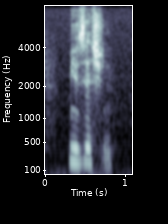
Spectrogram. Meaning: A composer, conductor, or performer of music; specifically, a person who sings and/or plays a musical instrument as a hobby, occupation, or profession
- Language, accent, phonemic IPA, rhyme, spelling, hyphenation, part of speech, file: English, US, /mjuˈzɪʃən/, -ɪʃən, musician, mu‧si‧cian, noun, En-us-musician.ogg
